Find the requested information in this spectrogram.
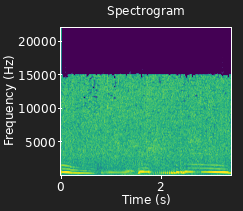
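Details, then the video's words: Pelung dove cooing, rain reportedly in the background: a falling drawn-out note, a quieter mid note, then a sharp onset into a rapid pulsing trill that ends in a long steady coo. "Suara Puter Pelung Diiringi Suara Hujan"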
